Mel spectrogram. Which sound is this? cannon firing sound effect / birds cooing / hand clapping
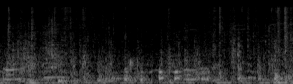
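birds cooing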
